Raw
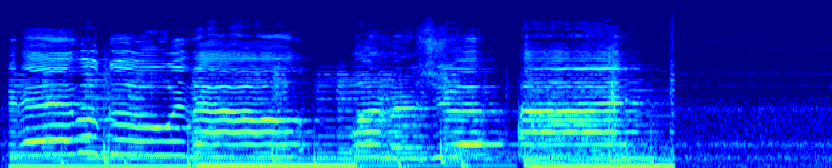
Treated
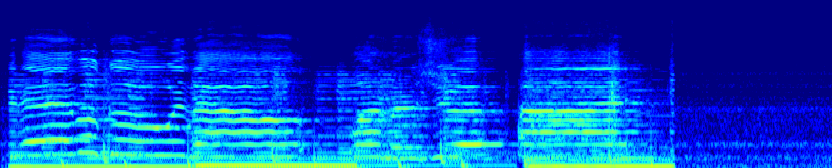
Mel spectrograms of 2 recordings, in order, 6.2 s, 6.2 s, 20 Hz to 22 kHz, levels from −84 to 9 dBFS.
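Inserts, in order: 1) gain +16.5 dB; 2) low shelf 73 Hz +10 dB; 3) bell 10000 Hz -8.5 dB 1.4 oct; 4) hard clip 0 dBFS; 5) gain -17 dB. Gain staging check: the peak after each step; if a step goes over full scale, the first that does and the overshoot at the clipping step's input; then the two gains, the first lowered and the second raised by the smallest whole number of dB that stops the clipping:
-5.5, -3.0, -3.5, -3.5, -20.5 dBFS; no overload

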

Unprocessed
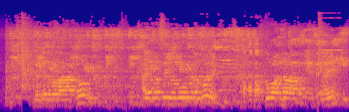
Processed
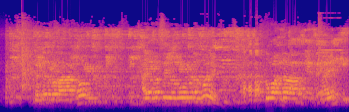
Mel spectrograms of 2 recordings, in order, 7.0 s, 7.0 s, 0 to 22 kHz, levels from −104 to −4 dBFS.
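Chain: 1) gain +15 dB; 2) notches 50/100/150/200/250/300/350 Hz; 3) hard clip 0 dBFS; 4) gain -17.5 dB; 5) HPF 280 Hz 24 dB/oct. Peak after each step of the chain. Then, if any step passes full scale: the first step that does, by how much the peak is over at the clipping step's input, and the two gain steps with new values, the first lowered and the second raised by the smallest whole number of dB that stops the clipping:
+5.5, +5.5, 0.0, -17.5, -13.5 dBFS; step 1, 5.5 dB; step 1 +9 dB, step 4 -11.5 dB

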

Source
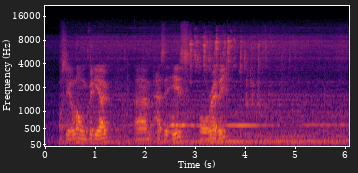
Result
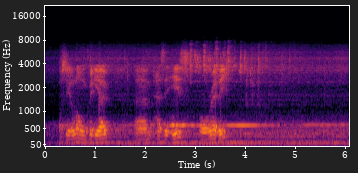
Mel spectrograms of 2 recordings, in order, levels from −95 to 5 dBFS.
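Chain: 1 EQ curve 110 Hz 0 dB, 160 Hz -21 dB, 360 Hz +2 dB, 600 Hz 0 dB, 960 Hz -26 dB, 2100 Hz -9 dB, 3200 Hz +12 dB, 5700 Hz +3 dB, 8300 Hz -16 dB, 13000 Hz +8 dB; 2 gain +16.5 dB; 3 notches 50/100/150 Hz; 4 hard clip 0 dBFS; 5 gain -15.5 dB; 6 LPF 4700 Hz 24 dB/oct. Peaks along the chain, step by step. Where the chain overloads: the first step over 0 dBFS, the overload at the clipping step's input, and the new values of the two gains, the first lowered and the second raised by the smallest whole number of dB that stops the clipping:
-13.5, +3.0, +3.0, 0.0, -15.5, -15.0 dBFS; step 2, 3.0 dB; step 2 +13.5 dB, step 5 -12.5 dB

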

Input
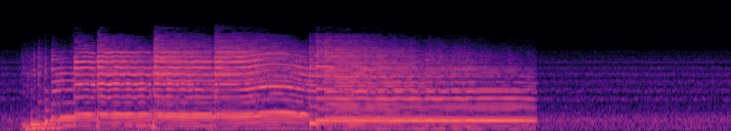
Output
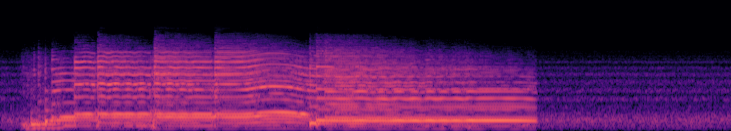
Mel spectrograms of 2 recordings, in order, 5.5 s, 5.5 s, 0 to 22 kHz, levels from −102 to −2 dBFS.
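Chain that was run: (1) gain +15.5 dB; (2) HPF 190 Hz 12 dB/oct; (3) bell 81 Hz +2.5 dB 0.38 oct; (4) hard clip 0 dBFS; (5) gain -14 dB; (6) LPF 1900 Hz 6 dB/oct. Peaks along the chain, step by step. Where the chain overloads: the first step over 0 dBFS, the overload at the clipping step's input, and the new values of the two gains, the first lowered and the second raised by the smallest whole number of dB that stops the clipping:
-6.0, -5.5, -5.5, -5.5, -19.5, -22.0 dBFS; no overload

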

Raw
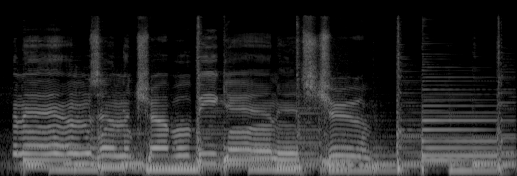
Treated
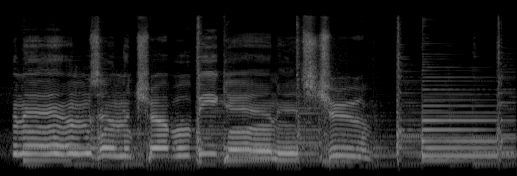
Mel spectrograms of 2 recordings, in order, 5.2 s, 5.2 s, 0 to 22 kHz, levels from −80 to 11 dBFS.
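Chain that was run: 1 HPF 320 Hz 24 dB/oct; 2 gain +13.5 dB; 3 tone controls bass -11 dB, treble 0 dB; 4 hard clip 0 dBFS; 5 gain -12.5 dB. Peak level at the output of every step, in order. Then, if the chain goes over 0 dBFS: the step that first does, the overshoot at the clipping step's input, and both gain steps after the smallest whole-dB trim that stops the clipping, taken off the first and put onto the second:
-19.0, -5.5, -5.5, -5.5, -18.0 dBFS; no overload

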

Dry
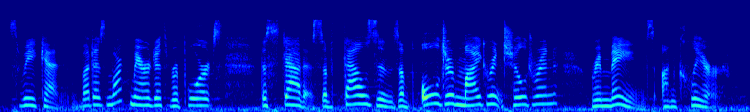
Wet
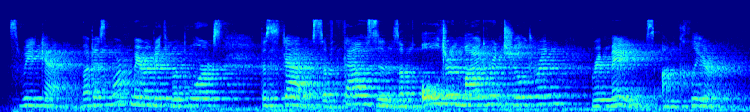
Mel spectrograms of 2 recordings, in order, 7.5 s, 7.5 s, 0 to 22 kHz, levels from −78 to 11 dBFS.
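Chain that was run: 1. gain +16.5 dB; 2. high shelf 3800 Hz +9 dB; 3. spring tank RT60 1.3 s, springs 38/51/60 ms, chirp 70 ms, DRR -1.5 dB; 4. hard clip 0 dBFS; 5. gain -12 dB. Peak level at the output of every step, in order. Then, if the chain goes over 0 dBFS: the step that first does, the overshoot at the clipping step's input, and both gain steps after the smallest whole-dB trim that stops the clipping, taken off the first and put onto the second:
-7.0, -5.0, -6.0, -6.0, -18.0 dBFS; no overload

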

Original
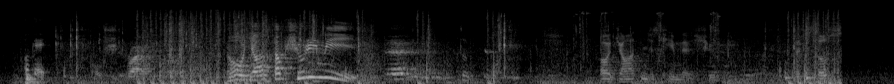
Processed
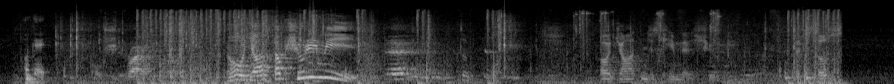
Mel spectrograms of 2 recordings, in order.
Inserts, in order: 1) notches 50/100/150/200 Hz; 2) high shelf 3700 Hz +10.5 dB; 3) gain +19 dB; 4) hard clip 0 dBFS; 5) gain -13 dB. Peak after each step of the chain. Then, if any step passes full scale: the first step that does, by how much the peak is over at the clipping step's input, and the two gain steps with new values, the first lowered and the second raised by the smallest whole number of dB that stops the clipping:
-13.5, -12.0, +7.0, 0.0, -13.0 dBFS; step 3, 7.0 dB; step 3 +12 dB, step 5 -6 dB

